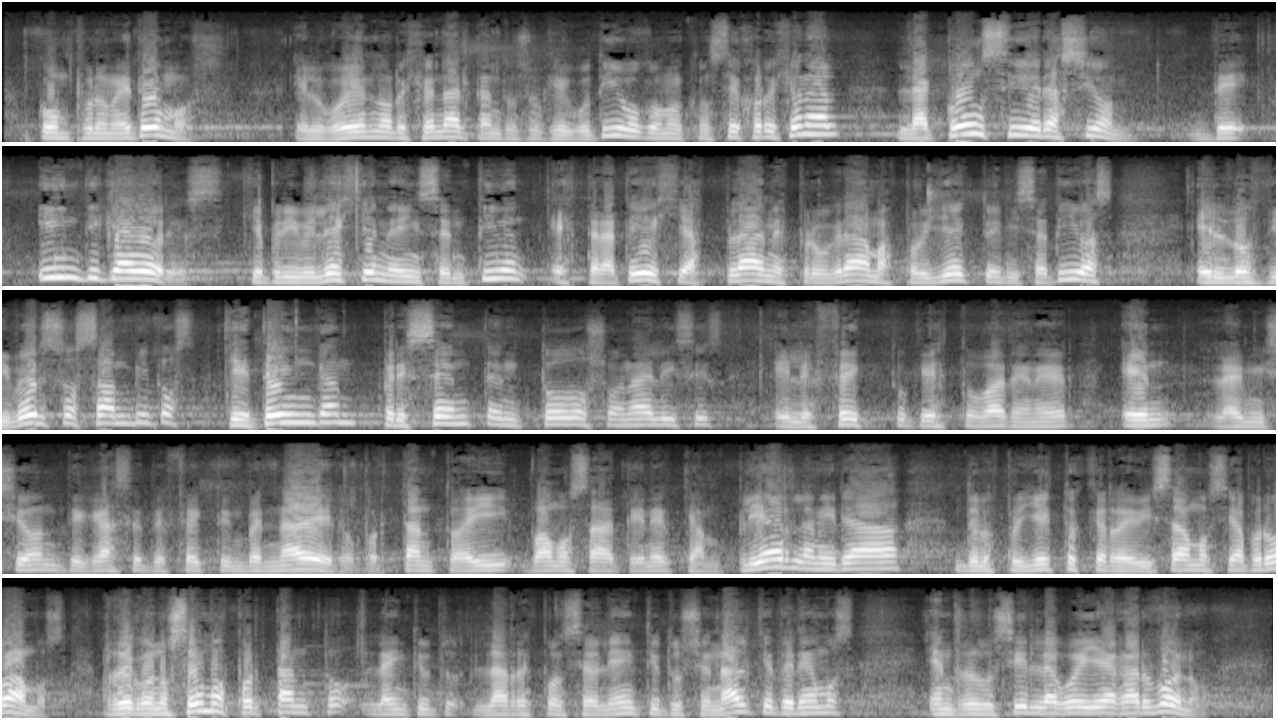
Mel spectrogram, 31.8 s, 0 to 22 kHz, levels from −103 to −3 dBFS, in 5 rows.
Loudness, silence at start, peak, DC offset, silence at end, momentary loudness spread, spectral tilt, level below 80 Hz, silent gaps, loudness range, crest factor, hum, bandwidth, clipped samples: -14 LUFS; 0.2 s; -2 dBFS; under 0.1%; 0.2 s; 10 LU; -6 dB/octave; -52 dBFS; none; 4 LU; 12 dB; none; 14 kHz; under 0.1%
